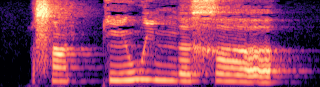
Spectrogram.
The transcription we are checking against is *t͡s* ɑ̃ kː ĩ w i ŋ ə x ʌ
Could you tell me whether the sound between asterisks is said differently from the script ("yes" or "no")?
yes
